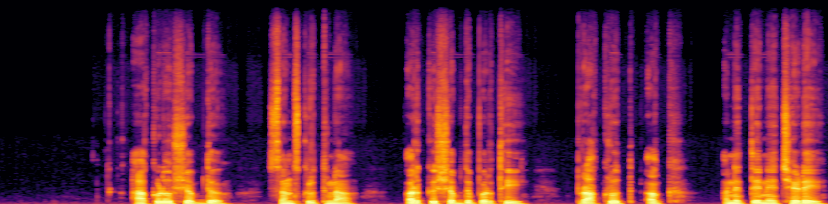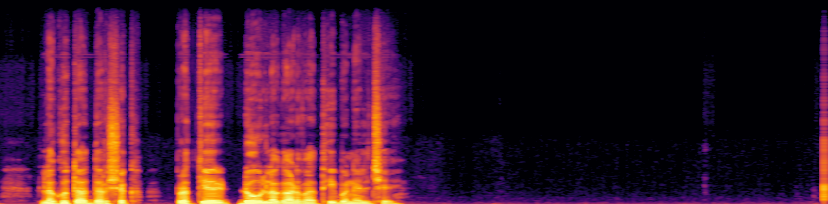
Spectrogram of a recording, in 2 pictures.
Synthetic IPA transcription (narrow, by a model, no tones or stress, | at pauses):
ãkɽoʃəb̚d̪ə | sə̃ñskɾut̪na | əɾkʃəbd̪əpəɾt̪ʰi | pɾakɾut̪əkʰ | ənet̪enet͡ʃʰeɽe | ləɡʱut̪ad̪əɾʃək | pɾət̪jəɖoləɡaɽʋat̪ʰibənelt͡ʃʰe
